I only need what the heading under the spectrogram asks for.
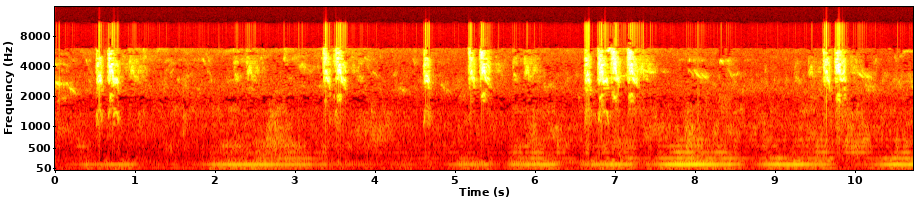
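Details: Bald eagles at a Sidney nest on a March 25, 2011 morning, picked up by a nest camera: bursts of high, squeaky chittering notes in short clusters every second or two, over a steady low electrical hum and faint calls from other birds.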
